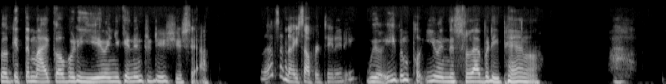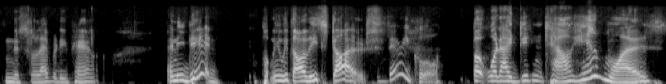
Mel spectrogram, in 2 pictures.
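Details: Adult woman comedian with cerebral palsy, real (not acted), retelling her first stand-up comedy routine; dysarthria (cerebral palsy).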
